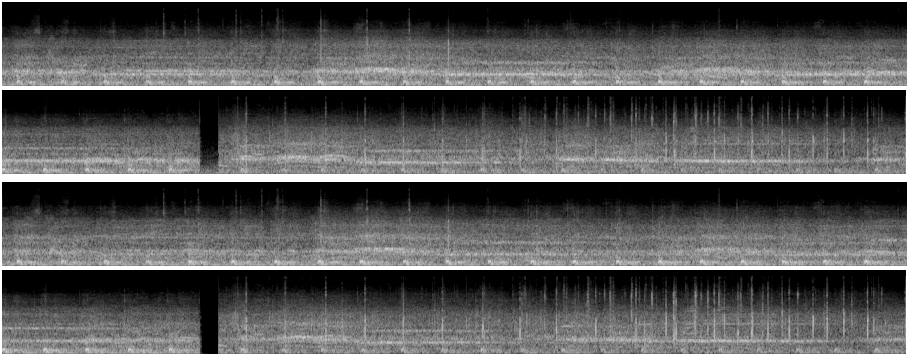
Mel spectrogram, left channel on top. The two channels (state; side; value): noise; left; rumble, 16 dB below the sound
